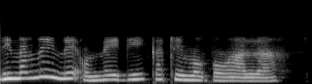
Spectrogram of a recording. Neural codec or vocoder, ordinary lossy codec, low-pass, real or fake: codec, 24 kHz, 0.9 kbps, WavTokenizer, medium music audio release; none; 3.6 kHz; fake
